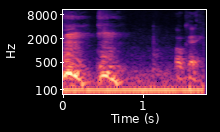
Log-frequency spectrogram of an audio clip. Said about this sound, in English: before I do that, I'm going to clear my throat because obviously I'm being attacked by a frog. So I'm going to turn this mic down.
